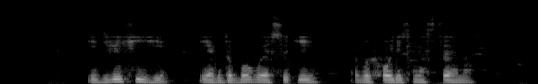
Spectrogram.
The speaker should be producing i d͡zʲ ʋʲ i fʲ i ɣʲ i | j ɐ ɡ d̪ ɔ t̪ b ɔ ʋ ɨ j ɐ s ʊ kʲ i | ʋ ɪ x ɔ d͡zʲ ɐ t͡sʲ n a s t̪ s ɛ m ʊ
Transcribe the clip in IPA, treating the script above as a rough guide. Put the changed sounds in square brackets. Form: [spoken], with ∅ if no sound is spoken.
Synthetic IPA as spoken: i d͡zʲ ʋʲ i fʲ i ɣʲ i | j ɐ ɡ d̪ ɔ [∅] b ɔ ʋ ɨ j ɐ s ʊ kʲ i | ʋ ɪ x ɔ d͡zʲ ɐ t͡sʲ n [ɐ] s t̪ s ɛ [n] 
